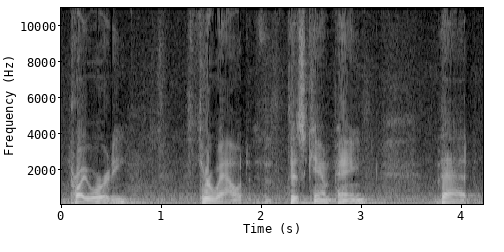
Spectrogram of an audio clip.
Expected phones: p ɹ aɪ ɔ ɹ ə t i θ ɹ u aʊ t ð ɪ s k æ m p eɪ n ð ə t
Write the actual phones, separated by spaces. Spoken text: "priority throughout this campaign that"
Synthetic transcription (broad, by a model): p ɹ aɪ ɔ ɹ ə t i θ ɹ u aʊ t ð ɪ s k æ m p eɪ n ð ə t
